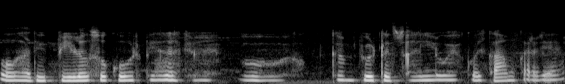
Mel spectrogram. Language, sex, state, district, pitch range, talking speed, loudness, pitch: Rajasthani, female, Rajasthan, Churu, 185-200 Hz, 180 wpm, -17 LUFS, 190 Hz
